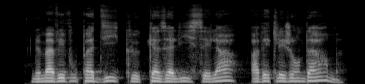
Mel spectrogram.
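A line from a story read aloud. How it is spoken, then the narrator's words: Plain. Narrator (French): demanda-t-il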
